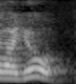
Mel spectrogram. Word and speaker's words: Bayeux: Se escribe Bayeux, pero en francés seguro que se dice Bayeux.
